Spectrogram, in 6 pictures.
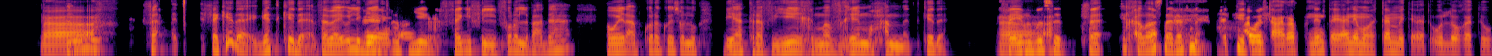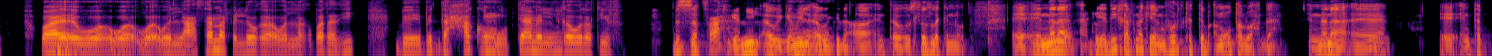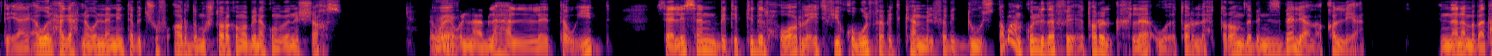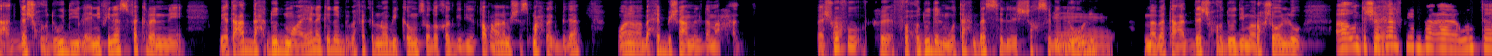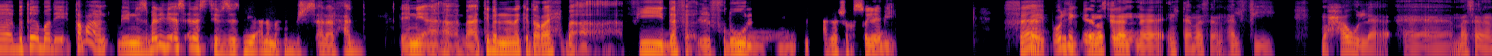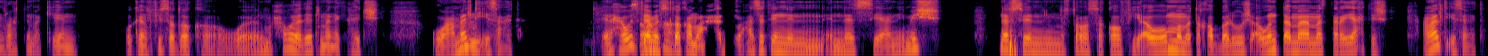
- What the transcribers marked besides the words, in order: laugh; tsk; in French: "Beau travail"; in French: "Beau travail mon frère"; laugh; laugh; other background noise; unintelligible speech; tapping
- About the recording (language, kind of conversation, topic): Arabic, podcast, إزاي بتبني صداقات جديدة في مكان جديد؟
